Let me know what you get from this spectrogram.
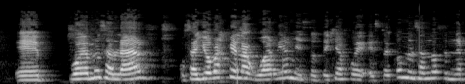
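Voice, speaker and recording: At a fairly quick pace, a woman with a Guadalajara accent speaks with ordinary pitch variation. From Mexico, Guadalajara. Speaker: workplace team member. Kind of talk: casual podcast conversation. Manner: sounds blunt, harsh to others.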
